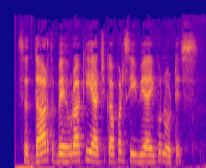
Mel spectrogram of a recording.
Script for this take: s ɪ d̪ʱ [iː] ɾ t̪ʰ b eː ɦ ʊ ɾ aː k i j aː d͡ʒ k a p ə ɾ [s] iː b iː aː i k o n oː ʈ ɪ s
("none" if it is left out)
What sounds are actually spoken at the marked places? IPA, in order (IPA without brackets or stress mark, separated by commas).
aː, s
